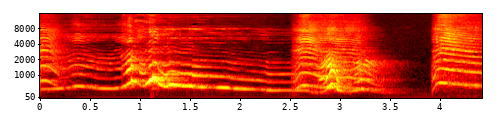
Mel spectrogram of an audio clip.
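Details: Excited German Shepherd dog whining at a kids' kazoo toy: a long drawn-out tone gliding slowly downward, then a wavering, cracking burst and a brief final cry after a silence.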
